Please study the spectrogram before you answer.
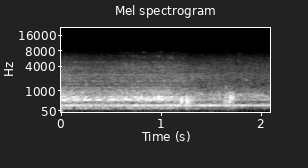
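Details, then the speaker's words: Pellet grill combined from Pit Boss and Monument parts, running after a zip-tie fix, igniter heating up: low steady hum with soft constant tone and light rustle, no rubbing. Normal fan running. "we hear the fans going is our igniter our hot end heating up"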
